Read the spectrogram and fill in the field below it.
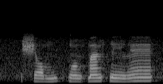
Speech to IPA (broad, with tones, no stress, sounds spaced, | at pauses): ʃ ɔ˨ m i˧ ɡ͡b ɔ̃˨ k͡p ã˧ k͡p ĩ˨ l ɛ̃˧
